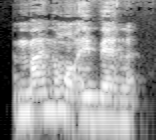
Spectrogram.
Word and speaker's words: Manan Ebel: And let's hear how your name is pronounced in the proper French. – Manan Ebel.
